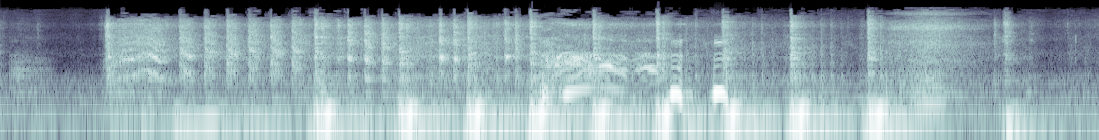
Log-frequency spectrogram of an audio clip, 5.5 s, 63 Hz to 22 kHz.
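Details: Dodge Ram truck at about 30 degrees, cold start: starter grinds the engine over with a steady rhythmic chug for seconds without firing; prolonged cranking, hard cold start, no cause yet.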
